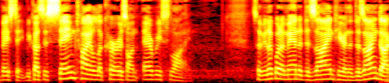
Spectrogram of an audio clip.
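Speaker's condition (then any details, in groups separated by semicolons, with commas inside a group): No condition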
